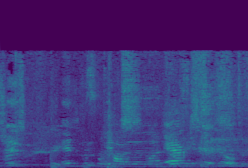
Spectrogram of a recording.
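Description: Children's voices talking and chattering in a room.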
